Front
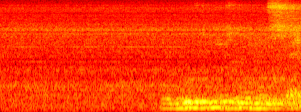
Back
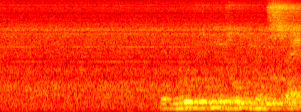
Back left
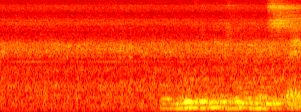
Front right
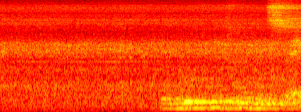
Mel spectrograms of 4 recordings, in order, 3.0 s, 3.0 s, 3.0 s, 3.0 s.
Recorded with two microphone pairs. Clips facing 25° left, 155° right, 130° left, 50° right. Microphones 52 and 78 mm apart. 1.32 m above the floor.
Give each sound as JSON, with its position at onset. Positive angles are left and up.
{"t": 1.6, "sound": "a man speaking", "azimuth_deg": -130, "distance_m": 3.5}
